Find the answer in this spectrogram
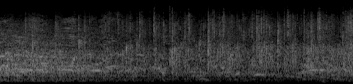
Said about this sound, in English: Wait. Don't applaud anymore. I don't have enough time.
